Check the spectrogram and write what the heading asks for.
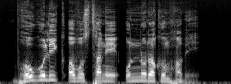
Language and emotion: Bengali, neutral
